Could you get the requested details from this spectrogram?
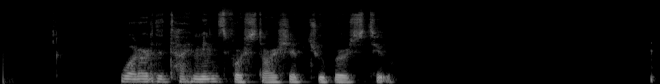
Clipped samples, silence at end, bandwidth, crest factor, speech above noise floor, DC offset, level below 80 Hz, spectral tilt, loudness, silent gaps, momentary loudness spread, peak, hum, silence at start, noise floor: under 0.1%; 0.05 s; 15.5 kHz; 20 dB; over 57 dB; under 0.1%; -72 dBFS; -5 dB/octave; -34 LUFS; none; 6 LU; -16 dBFS; none; 1.2 s; under -90 dBFS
